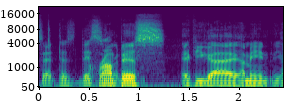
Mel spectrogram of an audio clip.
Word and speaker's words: Krampus: Is it Krampus or Krampus? It's Krampus. I don't know about that one.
